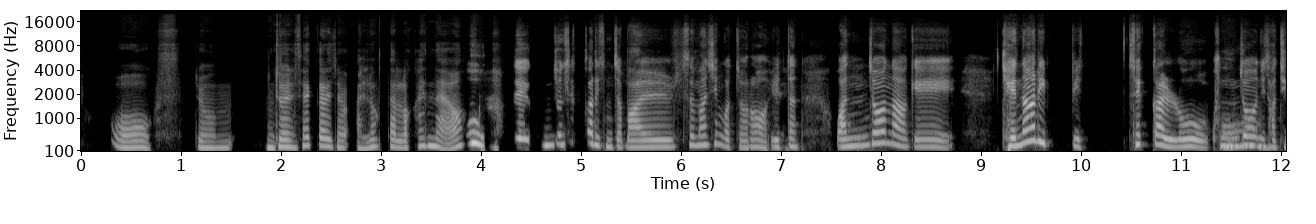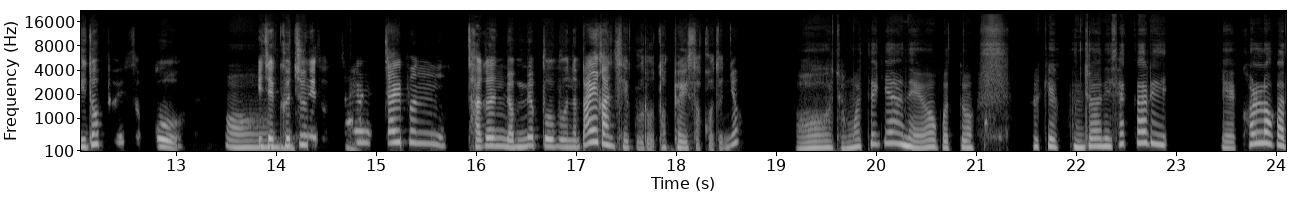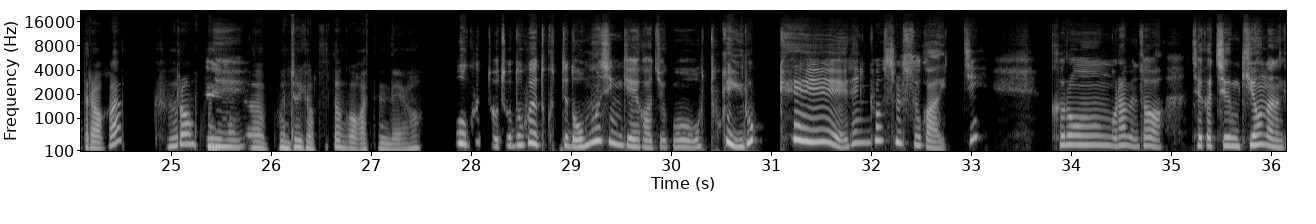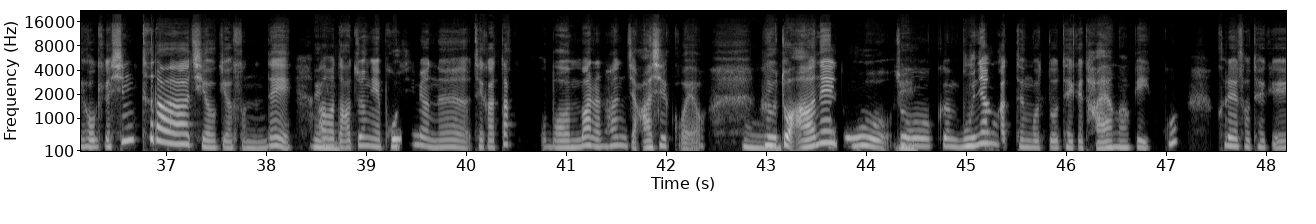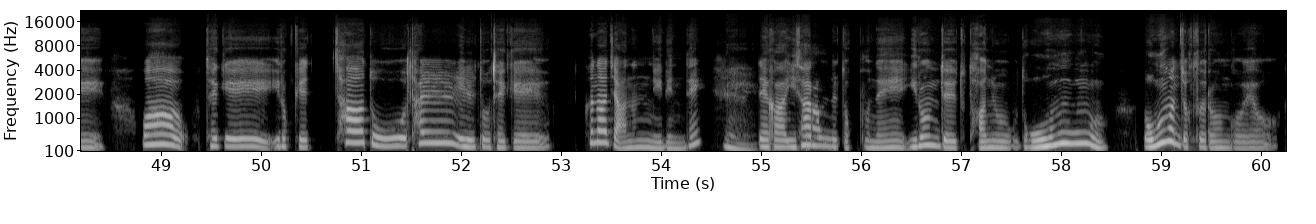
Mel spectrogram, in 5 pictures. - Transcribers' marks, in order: teeth sucking; laugh; other background noise; unintelligible speech; teeth sucking; tapping
- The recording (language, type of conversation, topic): Korean, podcast, 여행 중 우연히 발견한 숨은 명소에 대해 들려주실 수 있나요?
